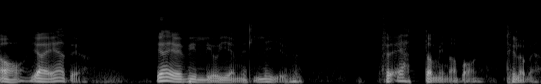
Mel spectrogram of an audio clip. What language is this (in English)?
Swedish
